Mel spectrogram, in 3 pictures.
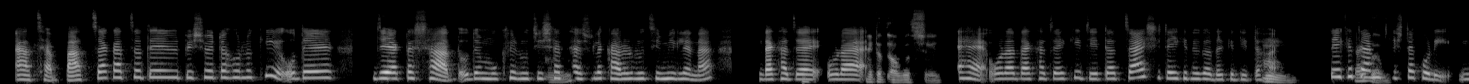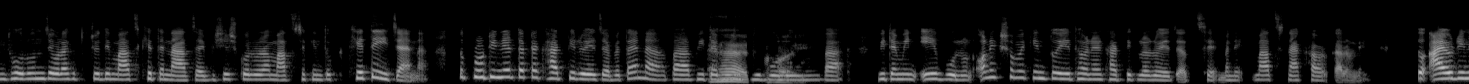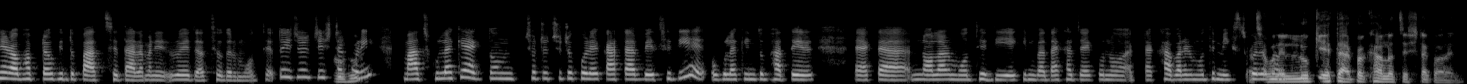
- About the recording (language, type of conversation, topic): Bengali, podcast, স্বাস্থ্যকর খাওয়ার ব্যাপারে পরিবারের সঙ্গে কীভাবে সমঝোতা করবেন?
- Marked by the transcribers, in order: laughing while speaking: "কারো রুচি মিলে না"; other noise; other background noise; laughing while speaking: "লুকিয়ে তারপর"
